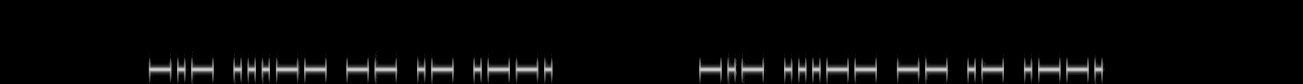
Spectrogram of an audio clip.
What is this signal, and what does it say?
Morse code, heard as a keyed tone, about 17 wpm, 700 Hz. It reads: K3MAP K3MAP
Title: USA Call Signs - 5 Characters - Repeated 2x - 17wpm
